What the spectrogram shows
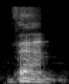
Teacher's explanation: va হচ্ছে লেবিওডেন্টাল, va উপরের teeth নিচের ঠোঁট এবং ভয়েসড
